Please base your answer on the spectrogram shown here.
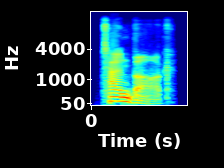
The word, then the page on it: tanbark: British English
